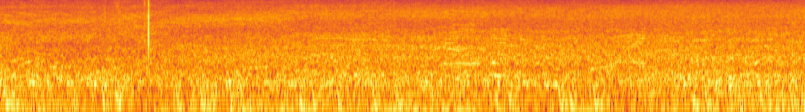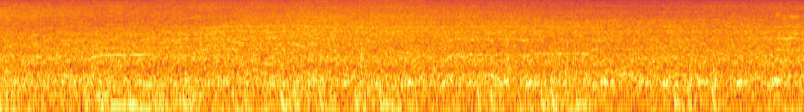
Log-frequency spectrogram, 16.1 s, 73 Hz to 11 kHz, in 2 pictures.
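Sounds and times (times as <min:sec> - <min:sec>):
surf: 0:00.0 - 0:16.0
wind on microphone: 0:00.0 - 0:16.0.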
